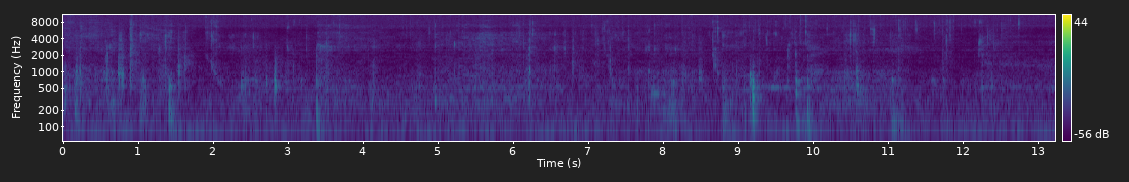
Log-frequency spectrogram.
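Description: Close-up chewing of kottu roti (chopped flatbread) eaten by hand, with scattered wet mouth clicks and fingers working through the food on the plate; one sharper click about nine seconds in.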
